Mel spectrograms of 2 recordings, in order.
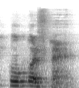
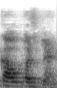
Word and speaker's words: Cowper's gland: the prostate gland and the Cooper's gland or the Cowper's gland, whatever you want to pronounce it as.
